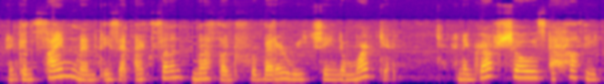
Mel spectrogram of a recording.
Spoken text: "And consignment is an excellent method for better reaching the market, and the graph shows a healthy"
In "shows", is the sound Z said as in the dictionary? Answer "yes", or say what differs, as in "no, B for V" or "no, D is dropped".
yes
